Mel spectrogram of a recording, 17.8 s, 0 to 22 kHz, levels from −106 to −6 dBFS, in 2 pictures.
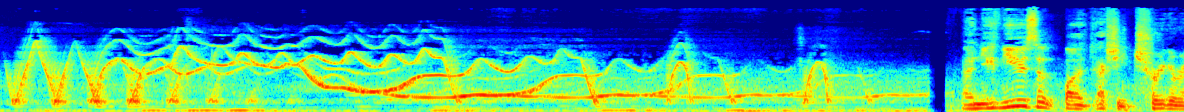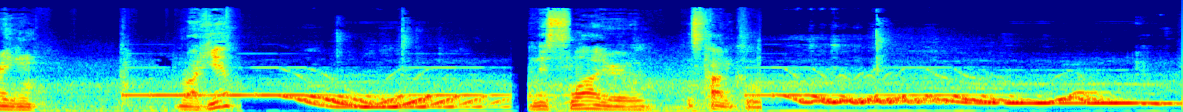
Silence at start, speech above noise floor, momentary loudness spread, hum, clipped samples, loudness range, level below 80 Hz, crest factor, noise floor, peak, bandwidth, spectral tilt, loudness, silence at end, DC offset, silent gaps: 0 s; 23 dB; 11 LU; none; under 0.1%; 3 LU; -46 dBFS; 16 dB; -48 dBFS; -8 dBFS; 16 kHz; -5.5 dB/octave; -25 LUFS; 0 s; under 0.1%; none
